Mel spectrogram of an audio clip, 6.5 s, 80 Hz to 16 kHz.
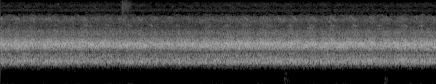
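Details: Frogs calling in front of a house at rice-sowing time in 2021: a dense, unbroken chorus of many callers forming a steady mid-to-high trill that never pauses, with a couple of faint low knocks.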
